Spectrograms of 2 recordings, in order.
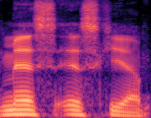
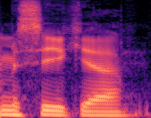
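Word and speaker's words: Mischia: So it's like Miss Ischia, but I say Misikia. Half my family says Miss Ischia.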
